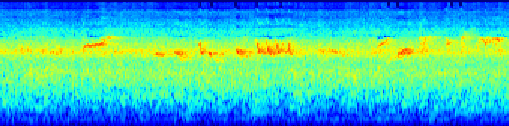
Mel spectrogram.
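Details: A young black-throated canary learning to roll sings a fast, continuous, high twittering warble with thin whistled notes and rolling trills; faint background hiss.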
